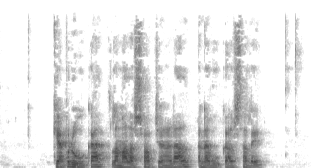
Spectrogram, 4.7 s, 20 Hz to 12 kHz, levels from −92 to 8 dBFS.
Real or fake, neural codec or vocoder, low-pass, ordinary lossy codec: real; none; 10.8 kHz; MP3, 64 kbps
